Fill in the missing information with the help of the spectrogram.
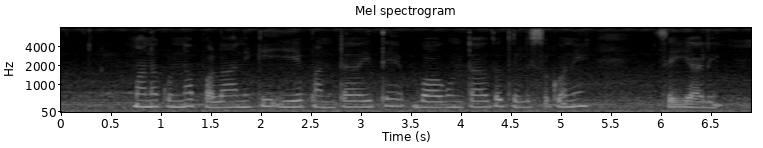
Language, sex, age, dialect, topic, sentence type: Telugu, female, 60-100, Utterandhra, agriculture, statement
